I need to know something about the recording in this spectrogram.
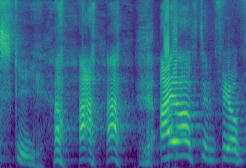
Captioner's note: laughs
